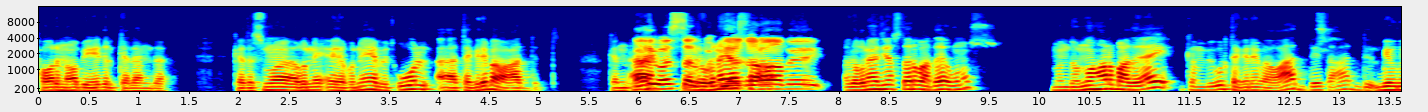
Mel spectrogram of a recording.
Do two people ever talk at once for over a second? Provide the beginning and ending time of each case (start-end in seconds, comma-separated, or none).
6.0-7.5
